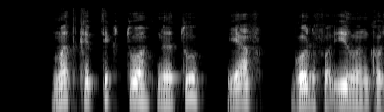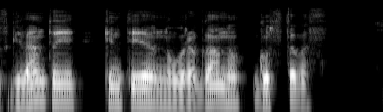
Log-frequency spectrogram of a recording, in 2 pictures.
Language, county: Lithuanian, Vilnius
